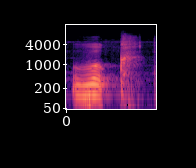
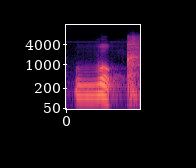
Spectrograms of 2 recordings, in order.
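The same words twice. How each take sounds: No difference in how they are said.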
